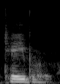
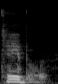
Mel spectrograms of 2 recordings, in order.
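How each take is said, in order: First: The word is said with English pronunciation. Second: The word is said with English pronunciation.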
